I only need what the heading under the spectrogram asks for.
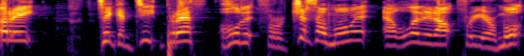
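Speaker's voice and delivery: booming, loud, slow put-on Scottish accent. Saying a requested line in a Scottish accent. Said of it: "one more time".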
